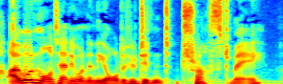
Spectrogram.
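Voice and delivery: ordinary talk

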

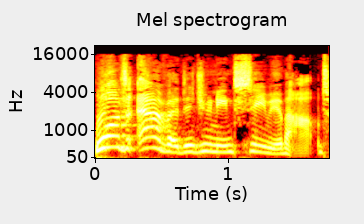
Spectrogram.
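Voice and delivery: clearly annoyed, irritated, rising pitch. A visitor whose visit is being ignored bursts in, irritated. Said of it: "clearly irritated".

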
